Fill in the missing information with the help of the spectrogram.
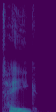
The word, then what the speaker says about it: Taig: Taig is pronounced Tay with a hard G on the end. Try it. Taig.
